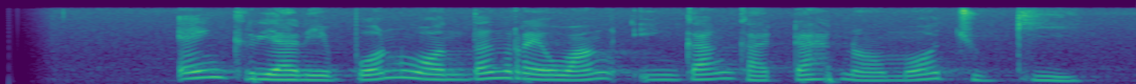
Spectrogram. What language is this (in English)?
Javanese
